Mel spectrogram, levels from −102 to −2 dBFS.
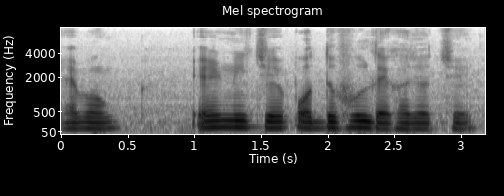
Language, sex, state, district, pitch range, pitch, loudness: Bengali, male, Tripura, West Tripura, 110-130 Hz, 120 Hz, -13 LUFS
